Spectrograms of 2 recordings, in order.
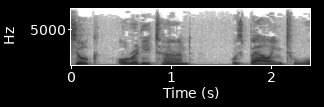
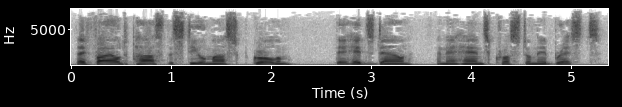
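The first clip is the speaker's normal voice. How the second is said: ordinary delivery, nothing marked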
